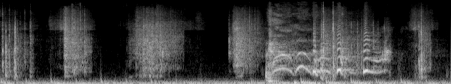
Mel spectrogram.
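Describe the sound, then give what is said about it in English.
Wrapping paper crinkles loudly in several bursts separated by short pauses, followed by a longer, rougher stretch of ripping and tearing with some squeaky, whistling tones mixed in. “It's the loudest wrapping paper.”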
